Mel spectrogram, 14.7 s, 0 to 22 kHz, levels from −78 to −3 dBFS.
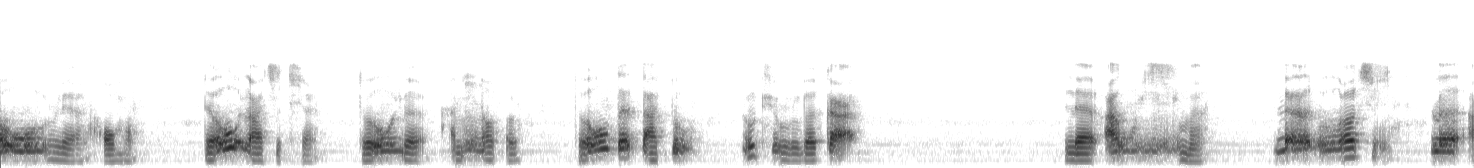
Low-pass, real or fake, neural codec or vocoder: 5.4 kHz; fake; autoencoder, 22.05 kHz, a latent of 192 numbers a frame, VITS, trained on one speaker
